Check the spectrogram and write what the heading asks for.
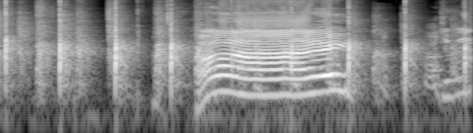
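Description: Quick hand claps through the first second. Then a loud, long held vocal cheer with a wavering pitch fills most of the second half.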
